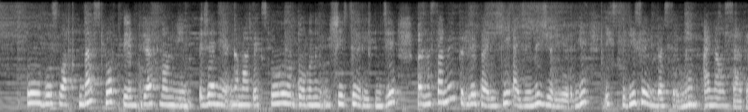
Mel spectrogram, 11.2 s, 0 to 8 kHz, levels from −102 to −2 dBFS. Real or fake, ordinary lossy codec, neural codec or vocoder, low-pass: fake; none; codec, 32 kHz, 1.9 kbps, SNAC; 7.2 kHz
